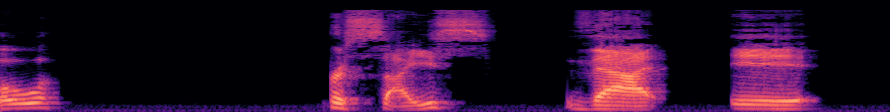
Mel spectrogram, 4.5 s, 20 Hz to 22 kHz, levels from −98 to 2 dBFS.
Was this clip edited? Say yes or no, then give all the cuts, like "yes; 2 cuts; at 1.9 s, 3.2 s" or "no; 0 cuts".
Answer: no; 0 cuts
